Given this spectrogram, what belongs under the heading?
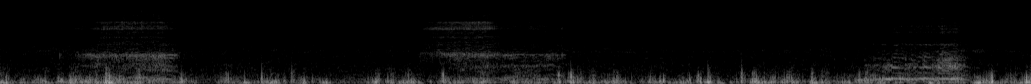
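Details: Adult woman (wife) snoring during sleep, from old home recordings: three rough, rattling snores with inhaled breaths over about 10 seconds, roughly 18 breaths a minute, faint room noise; ordinary snoring.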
